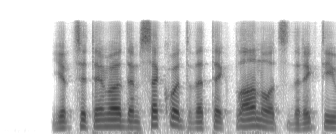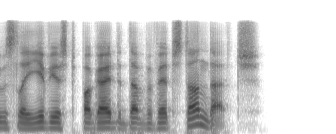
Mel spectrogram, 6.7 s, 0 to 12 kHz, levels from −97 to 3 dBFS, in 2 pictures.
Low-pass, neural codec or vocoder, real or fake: 7.2 kHz; codec, 16 kHz, 0.2 kbps, FocalCodec; fake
